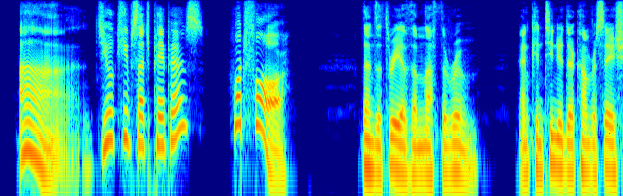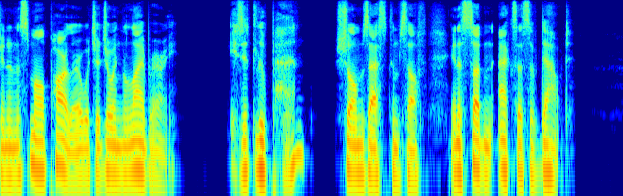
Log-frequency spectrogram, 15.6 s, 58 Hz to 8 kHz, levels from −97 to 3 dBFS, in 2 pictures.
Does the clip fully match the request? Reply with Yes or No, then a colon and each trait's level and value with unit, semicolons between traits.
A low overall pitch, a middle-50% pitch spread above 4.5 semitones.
No: low, 110 Hz; average, 3.6 semitones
